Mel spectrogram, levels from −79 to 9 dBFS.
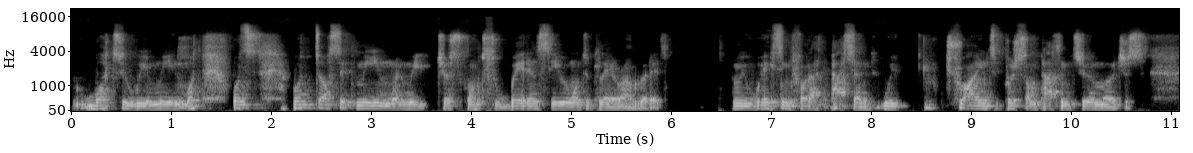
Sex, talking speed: male, 210 wpm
